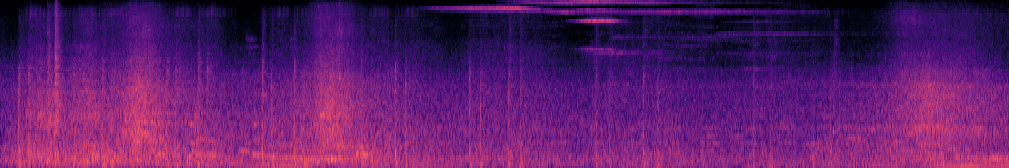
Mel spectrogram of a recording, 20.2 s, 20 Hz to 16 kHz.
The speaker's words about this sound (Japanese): まもなく5番線に22時ちょうど発青森行き急行浜那須が到着いたします危険ですので白線より下がってお待ちくださいまもなく5番線に列車が到着しますご注意ください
